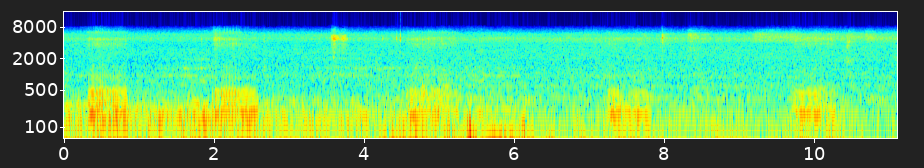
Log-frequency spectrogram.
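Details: Sleeping Shar Pei puppy snoring loudly: rough, rasping breaths recurring roughly every two to three seconds, each a short grinding burst, over a constant broad hiss.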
